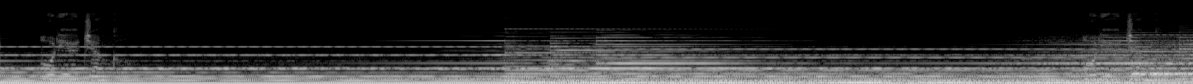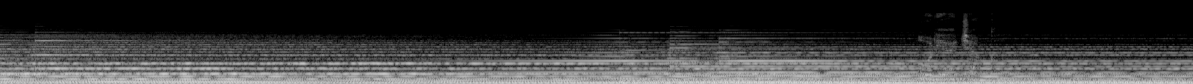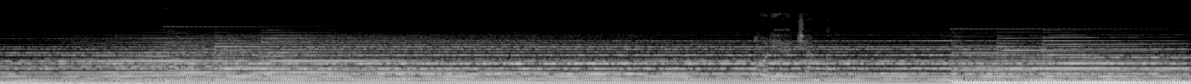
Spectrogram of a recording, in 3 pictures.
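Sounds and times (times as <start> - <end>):
ambient space soundscape: 0.0 - 35.7.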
